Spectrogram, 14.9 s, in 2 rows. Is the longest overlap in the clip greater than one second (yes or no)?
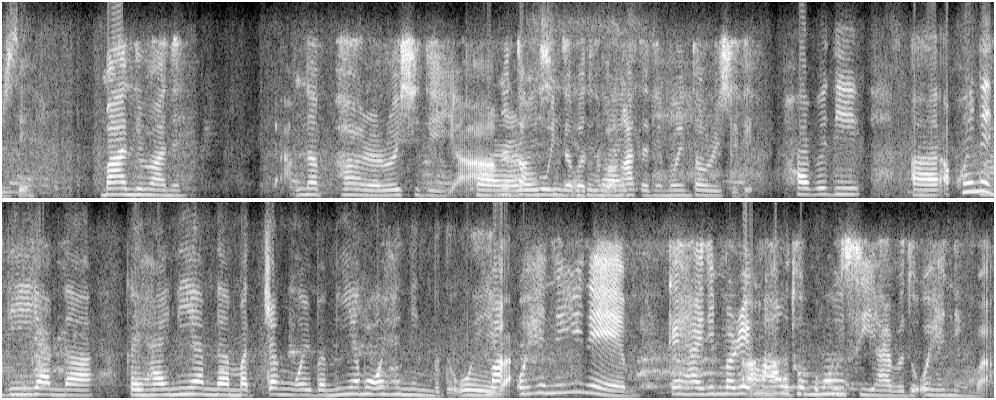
yes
